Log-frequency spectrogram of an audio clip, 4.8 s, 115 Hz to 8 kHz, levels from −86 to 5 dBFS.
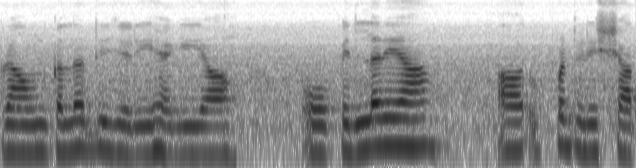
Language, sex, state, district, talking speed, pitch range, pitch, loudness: Punjabi, female, Punjab, Kapurthala, 165 wpm, 170-190 Hz, 175 Hz, -18 LUFS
